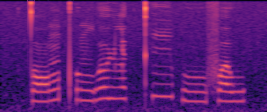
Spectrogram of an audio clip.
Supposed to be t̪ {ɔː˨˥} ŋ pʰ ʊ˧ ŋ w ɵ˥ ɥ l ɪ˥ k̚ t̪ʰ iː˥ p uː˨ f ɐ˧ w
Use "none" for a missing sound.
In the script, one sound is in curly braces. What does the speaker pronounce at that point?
ɔː˨˥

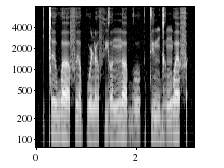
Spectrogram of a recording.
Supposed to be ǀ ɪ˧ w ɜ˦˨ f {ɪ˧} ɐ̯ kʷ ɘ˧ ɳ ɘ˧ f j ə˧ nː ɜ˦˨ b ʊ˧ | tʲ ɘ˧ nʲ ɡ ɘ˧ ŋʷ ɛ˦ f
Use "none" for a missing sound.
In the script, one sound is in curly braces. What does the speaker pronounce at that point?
ɪ˧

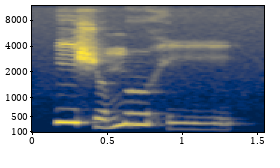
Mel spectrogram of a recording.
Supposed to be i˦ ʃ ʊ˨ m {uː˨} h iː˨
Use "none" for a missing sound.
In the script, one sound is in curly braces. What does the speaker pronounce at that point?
uː˦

